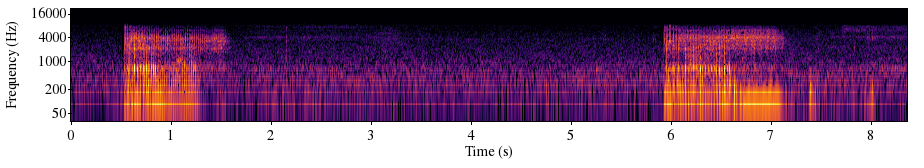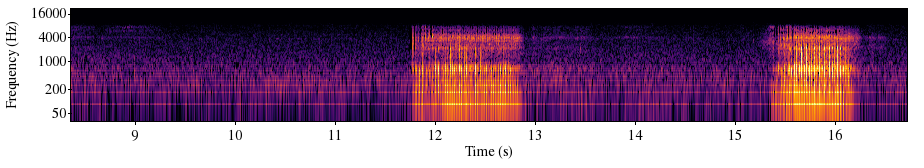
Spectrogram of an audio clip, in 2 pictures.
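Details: A sleeping female English Bulldog snores in four loud raspy bursts, roughly every five to six seconds, each about a second long, with near silence between them.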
